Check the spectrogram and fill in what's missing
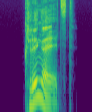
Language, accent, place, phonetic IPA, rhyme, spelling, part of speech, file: German, Germany, Berlin, [ˈklʏŋl̩st], -ʏŋl̩st, klüngelst, verb, De-klüngelst.ogg
- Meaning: second-person singular present of klüngeln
